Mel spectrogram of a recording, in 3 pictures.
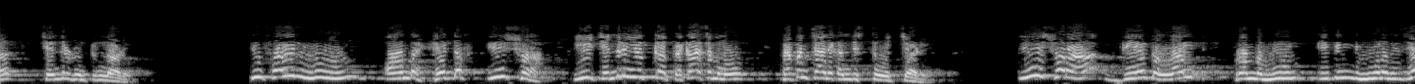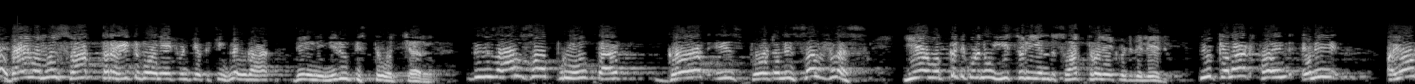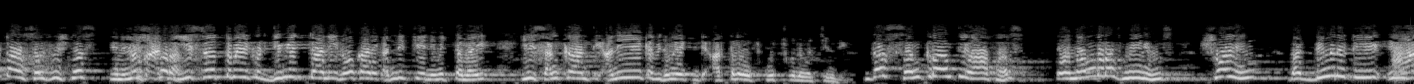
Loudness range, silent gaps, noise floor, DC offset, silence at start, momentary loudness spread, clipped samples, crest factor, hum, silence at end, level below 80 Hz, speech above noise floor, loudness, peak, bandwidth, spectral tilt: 3 LU; none; -86 dBFS; under 0.1%; 0 s; 7 LU; under 0.1%; 14 dB; none; 0 s; -56 dBFS; 73 dB; -13 LUFS; 0 dBFS; 6.6 kHz; -7 dB/octave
